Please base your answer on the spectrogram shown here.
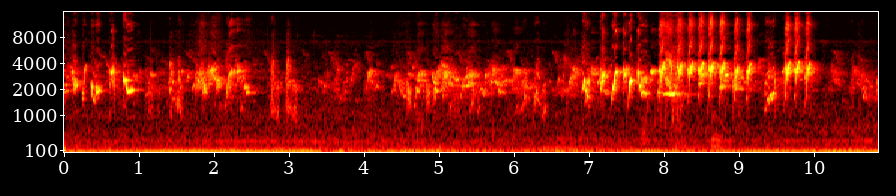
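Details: Practice song of a captive competition-line red-whiskered bulbul, a fancy all-white albino with red eyes, in Chonburi, Thailand. Quick, uneven warbling chatter, building into a louder, rapid run of bright repeated notes near the end. A faint low hum runs underneath.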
